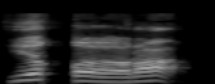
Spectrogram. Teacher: ব্যাস, এখানে দেখেন, হামজা কফ জের ইক, র, হামজা জাবার র। হামজা যুক্ত সাকিনকে একটু ধাক্কা দিয়ে ঝাটকা দিয়ে পড়তে হয়, তাই র, হামজা জাবার র, এটাকে আমাদের ঝাটকা দিয়ে পড়তে হবে।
